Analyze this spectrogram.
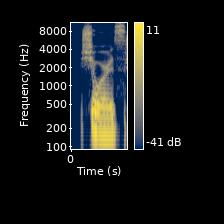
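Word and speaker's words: Schuurs: S-C-H... – the spelling of my name. – S-C-H-U-U. Mm-hmm. Mm-hmm. But you actually pronounce it... – Shores. – Shores. – Yes, yeah. – As in... She sells seashells by the seashore.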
